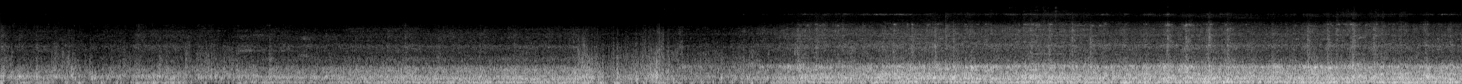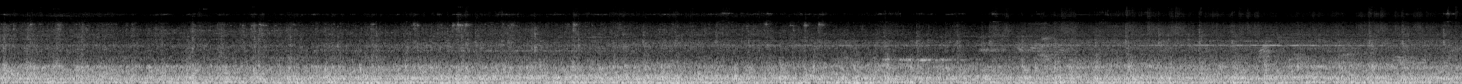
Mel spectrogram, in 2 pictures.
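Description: CTA 'L' rapid-transit trains running into the station on elevated track: steady wheel-on-rail noise that grows louder about eight seconds in, as a train pulls in close alongside, with clickety-clack over the rail joints.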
